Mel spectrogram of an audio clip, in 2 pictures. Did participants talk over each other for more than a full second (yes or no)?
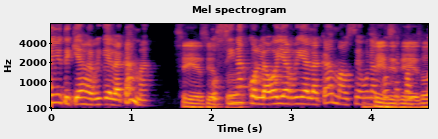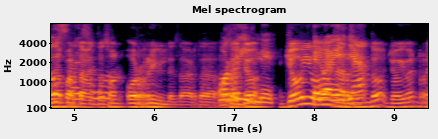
yes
